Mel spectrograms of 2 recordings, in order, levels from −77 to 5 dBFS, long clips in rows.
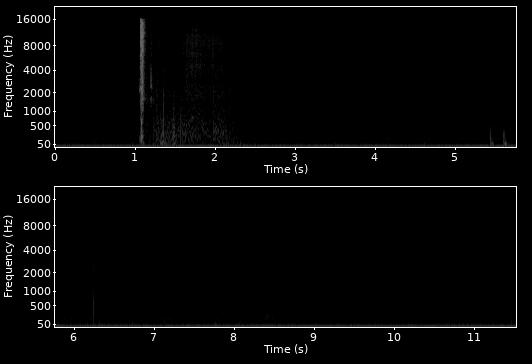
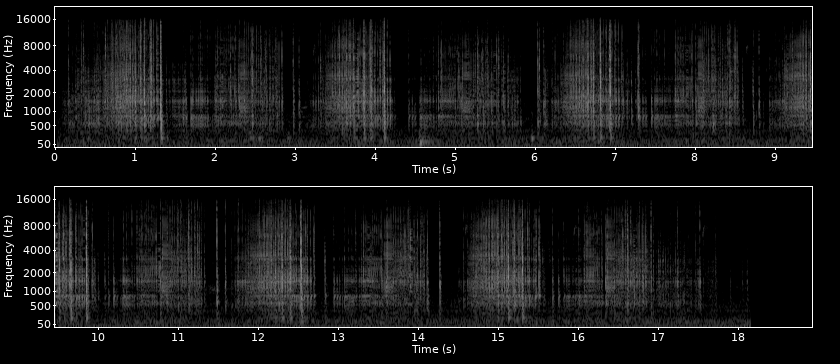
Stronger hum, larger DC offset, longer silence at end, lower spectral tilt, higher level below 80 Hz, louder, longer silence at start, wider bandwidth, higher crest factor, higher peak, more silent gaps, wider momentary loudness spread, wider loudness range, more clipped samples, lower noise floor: neither; neither; first, 10.4 s vs 0.8 s; about the same, 1 dB/octave vs 0.5 dB/octave; second, -78 dBFS vs -68 dBFS; first, -34 LUFS vs -37 LUFS; first, 1.05 s vs 0.1 s; about the same, 16 kHz vs 17 kHz; first, 40 dB vs 32 dB; about the same, -10 dBFS vs -8 dBFS; neither; first, 24 LU vs 17 LU; first, 20 LU vs 1 LU; neither; first, -77 dBFS vs -61 dBFS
